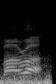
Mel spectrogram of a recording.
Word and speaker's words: Barras: Captain Barras, and like they say in Lafayette, Barra. That's right. That's the way you do it? Yeah. A lot of people pronounce it Barras because of the way it's spelled, but it's actually French.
